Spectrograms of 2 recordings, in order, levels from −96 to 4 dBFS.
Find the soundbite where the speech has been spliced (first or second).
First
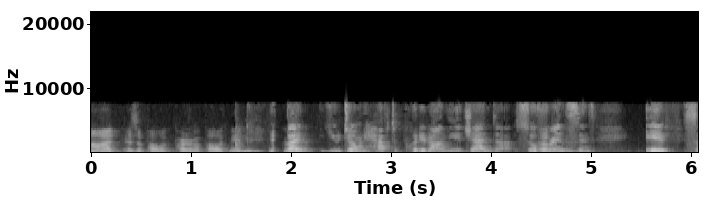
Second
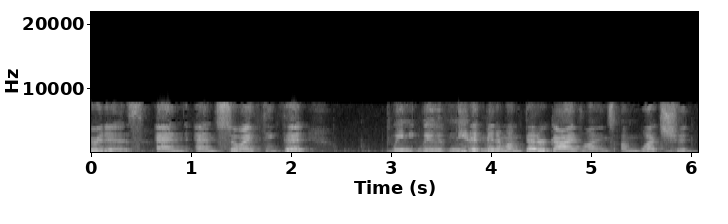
first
